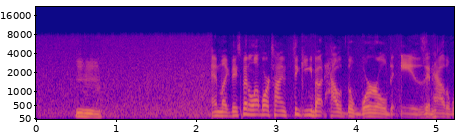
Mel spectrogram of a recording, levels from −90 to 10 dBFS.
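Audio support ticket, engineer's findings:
Gain pumping, whole clip: roughly a 20 dB swing. Likely a fast limiter or compressor reining in mic gain set way too hot. Speech comes out squashed and flat.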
